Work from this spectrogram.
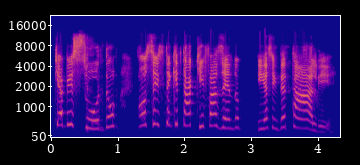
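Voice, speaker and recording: A woman's voice: extremely high pitch, lively intonation, measured pace, bright, forceful tone, no room sound, clean studio sound. A Brazilian woman in her twenties with a Brazilian Portuguese accent, co-hosting a podcast and telling a story in a chatty way, laughing often. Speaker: podcast co-host. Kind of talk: casual chat, storytelling.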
